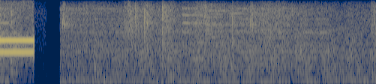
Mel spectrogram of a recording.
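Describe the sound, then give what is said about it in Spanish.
A voicemail beep: one short, steady, pure tone, then a moment of silence before low, continuous telephone-line hiss. “Por favor, deje su mensaje después de la señal.”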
